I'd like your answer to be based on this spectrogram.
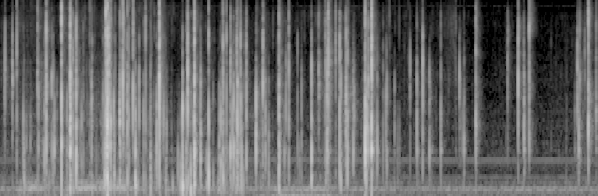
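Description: A glossy plastic foil toy blind bag is crumpled and crushed with fingers and fist, giving a dense run of sharp, bright crackles and crinkles. The snaps come thick and overlapping at first, then thin out into sparser pops separated by quiet gaps, over a faint low hum.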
